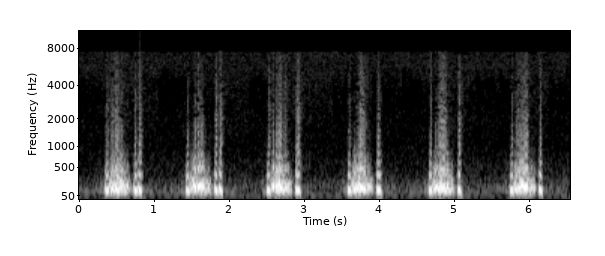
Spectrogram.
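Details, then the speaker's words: Innocent pulmonary flow murmur: regular heartbeat near 56 a minute with a harsh, medium-pitched systolic murmur ending before the second sound; normal S2 splitting distinguishes it from murmurs of organic disease such as atrial septal defect or mild pulmonary stenosis. "se le distingue de los otros asociados a padecimientos orgánicos por la presencia de un desdoblamiento normal del segundo ruido cardíaco"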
